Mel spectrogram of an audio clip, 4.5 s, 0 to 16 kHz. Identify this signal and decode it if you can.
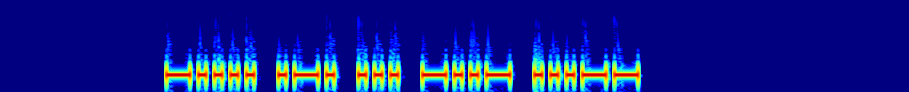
Morse code, heard as a keyed tone, about 30 wpm, 700 Hz. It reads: 6RSX3
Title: Code Groups - 5 Letter:Numbers - 30wpm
